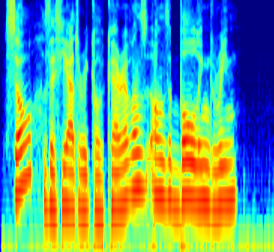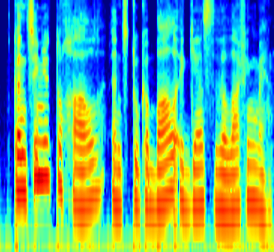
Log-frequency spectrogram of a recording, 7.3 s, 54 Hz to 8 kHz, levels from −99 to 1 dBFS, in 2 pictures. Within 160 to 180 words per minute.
No: average, 150 wpm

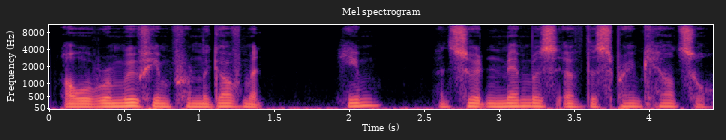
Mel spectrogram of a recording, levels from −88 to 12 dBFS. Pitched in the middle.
No: low, 110 Hz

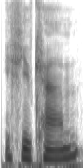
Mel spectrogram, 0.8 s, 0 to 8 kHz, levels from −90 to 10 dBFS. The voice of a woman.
No: male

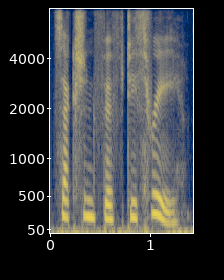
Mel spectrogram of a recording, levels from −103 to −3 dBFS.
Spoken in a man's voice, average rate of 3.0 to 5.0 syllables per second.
No: female; 4.0 syllables/s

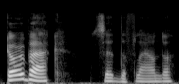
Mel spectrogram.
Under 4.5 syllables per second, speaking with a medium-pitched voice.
Yes: 4.0 syllables/s; medium, 160 Hz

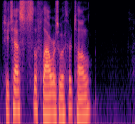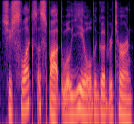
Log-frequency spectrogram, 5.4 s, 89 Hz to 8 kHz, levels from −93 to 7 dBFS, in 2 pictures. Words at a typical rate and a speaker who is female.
No: average, 190 wpm; male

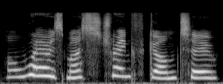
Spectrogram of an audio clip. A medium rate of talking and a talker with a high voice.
Yes: average, 190 wpm; very high, 340 Hz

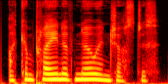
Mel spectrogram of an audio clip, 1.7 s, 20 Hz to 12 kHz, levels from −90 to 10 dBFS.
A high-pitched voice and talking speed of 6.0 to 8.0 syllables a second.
Yes: high, 205 Hz; 6.2 syllables/s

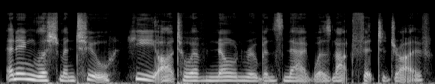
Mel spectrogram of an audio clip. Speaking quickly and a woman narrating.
No: average, 195 wpm; female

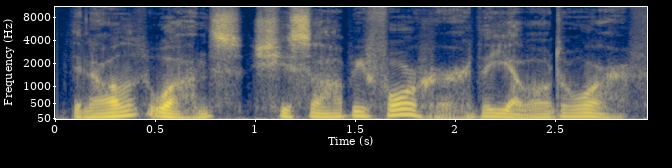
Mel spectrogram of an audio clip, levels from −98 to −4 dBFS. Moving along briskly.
Yes: fast, 225 wpm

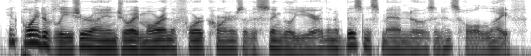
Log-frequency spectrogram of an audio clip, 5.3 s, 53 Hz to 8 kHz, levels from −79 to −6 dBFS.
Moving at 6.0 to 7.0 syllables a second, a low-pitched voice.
Yes: 6.2 syllables/s; low, 100 Hz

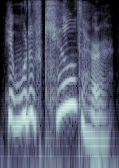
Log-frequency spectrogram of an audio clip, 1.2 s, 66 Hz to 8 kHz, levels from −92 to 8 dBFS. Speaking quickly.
Yes: fast, 250 wpm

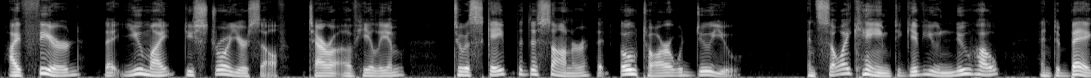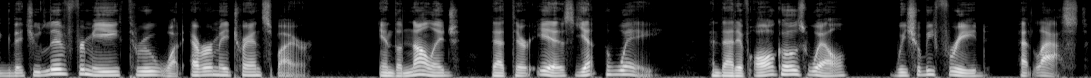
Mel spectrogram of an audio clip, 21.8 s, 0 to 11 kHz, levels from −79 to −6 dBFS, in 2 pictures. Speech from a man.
Yes: male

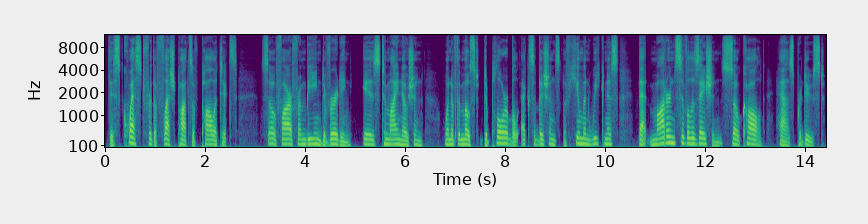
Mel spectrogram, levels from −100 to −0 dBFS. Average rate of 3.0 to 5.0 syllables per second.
Yes: 4.5 syllables/s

